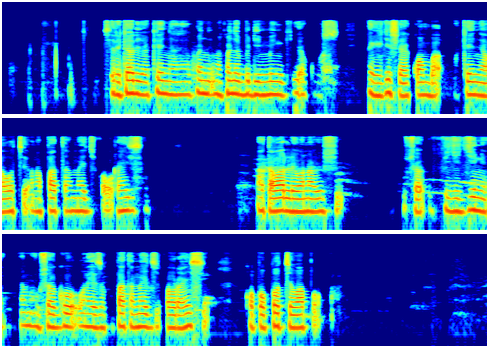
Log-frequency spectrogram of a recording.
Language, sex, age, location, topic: Swahili, male, 25-35, Wajir, health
